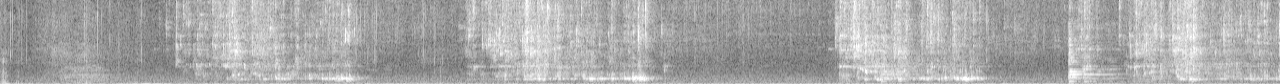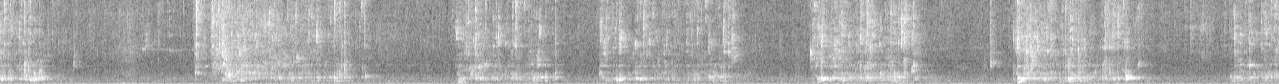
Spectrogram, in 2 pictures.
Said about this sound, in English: So we'll just pour this out into the jars.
